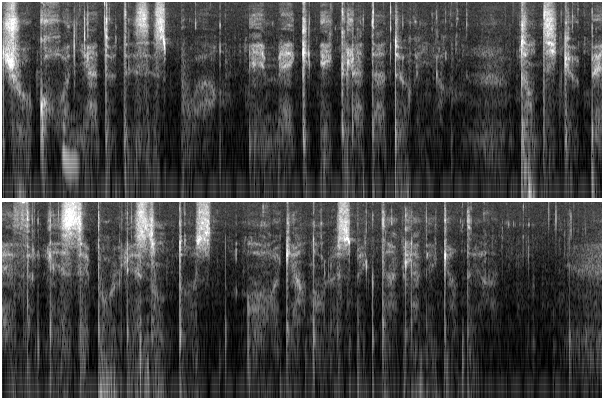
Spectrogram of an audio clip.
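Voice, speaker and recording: Whispering at a very slow pace, a woman's volume swings widely over noticeable background noise. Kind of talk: whispered novel reading, narration with dialogue. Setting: intended for headphones, bedtime relaxation. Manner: whispered, soft, relaxing.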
